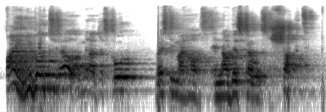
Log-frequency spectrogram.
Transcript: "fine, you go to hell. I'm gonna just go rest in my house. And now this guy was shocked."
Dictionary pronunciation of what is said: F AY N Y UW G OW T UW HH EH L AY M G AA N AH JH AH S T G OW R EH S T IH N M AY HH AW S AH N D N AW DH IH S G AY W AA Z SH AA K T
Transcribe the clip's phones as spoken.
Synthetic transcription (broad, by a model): F AY N Y UW G OW T UW HH EH L AY M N AA AH JH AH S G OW R EH S T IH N M AY HH AW S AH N N AW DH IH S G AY W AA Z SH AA K T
